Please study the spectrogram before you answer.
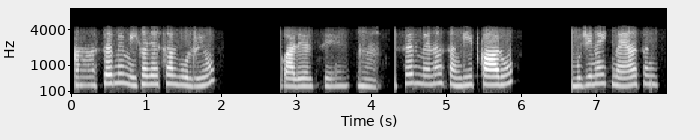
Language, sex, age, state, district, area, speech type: Hindi, female, 30-45, Madhya Pradesh, Gwalior, rural, conversation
